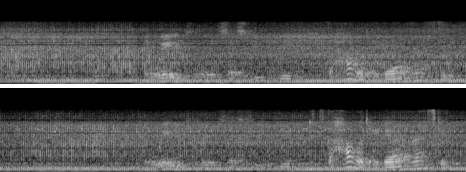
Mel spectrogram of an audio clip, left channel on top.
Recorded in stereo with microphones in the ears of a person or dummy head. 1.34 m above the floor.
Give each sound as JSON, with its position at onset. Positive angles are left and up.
{"t": 1.4, "sound": "a man speaking", "side_deg": 10, "distance_m": 6.0}
{"t": 3.1, "sound": "a woman speaking", "side_deg": -60, "distance_m": 5.0}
